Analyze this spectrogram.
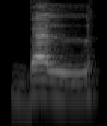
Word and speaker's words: bel: So in this word, bel, right? It's short for bello, right? Bel. The E is open, and now we make open E with the rounded edges E, and that's the IPA symbol.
